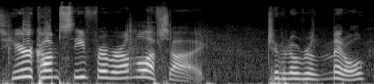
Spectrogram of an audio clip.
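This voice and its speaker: A woman calling a youth hockey game live in short, clipped phrases, getting excitable on big plays. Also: sits high, moderate pace, slight background noise. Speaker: play-by-play hockey commentator. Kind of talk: live sports commentary.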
